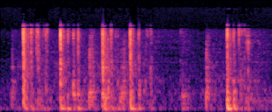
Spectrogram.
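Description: Typing on a computer keyboard while writing code, heard as quick clusters of crisp key clicks separated by short pauses, with no talking over them.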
